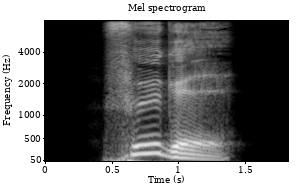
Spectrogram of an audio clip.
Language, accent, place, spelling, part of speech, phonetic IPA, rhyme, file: German, Germany, Berlin, vögel, verb, [ˈføːɡl̩], -øːɡl̩, De-vögel.ogg
- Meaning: inflection of vögeln: 1. first-person singular present 2. singular imperative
